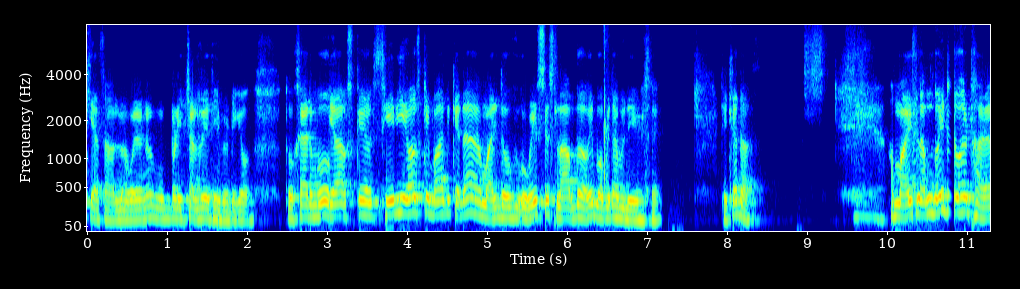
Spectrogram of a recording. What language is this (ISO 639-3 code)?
urd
